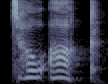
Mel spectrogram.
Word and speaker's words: Toak: It's called Toak. It's spelled T-O''AK.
